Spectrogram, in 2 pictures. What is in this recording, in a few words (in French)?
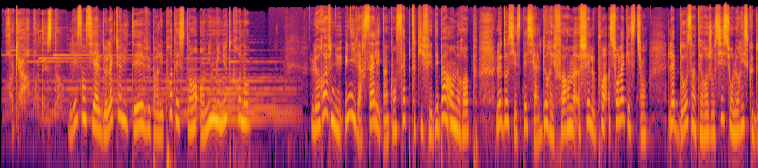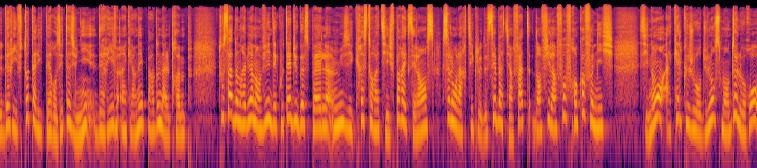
Spot radio; Regards protestants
